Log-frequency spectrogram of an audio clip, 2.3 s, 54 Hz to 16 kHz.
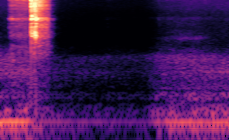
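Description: Twist-off cap of a 40 oz Mickey's malt liquor bottle being cracked open slowly: one short, sharp crack about a third of a second in, letting gas out of the beer, which was shaken in transit, so that it doesn't foam over.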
